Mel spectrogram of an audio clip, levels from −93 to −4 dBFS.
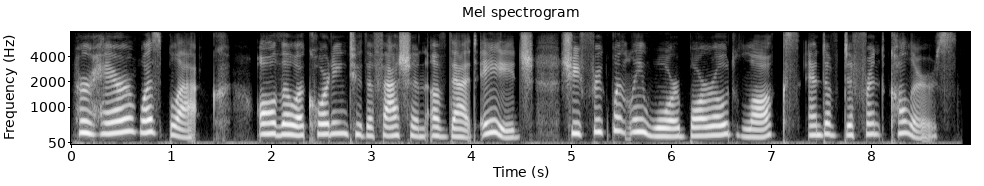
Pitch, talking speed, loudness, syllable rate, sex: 255 Hz, 140 wpm, -16 LUFS, 4.1 syllables/s, female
